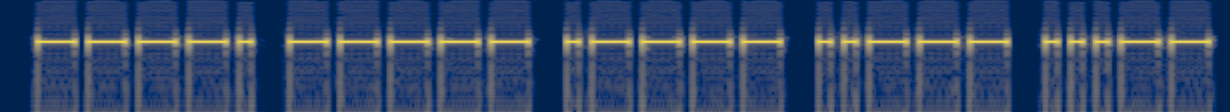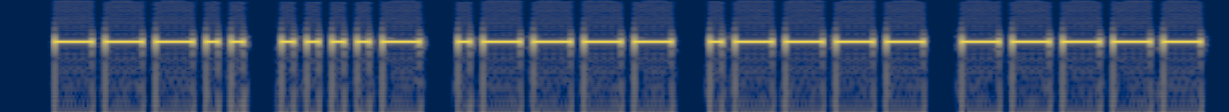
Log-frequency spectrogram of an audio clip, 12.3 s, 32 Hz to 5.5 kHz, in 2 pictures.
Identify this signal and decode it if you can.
Morse code, heard as a keyed tone, about 19 wpm, 800 Hz. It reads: 90123 84110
